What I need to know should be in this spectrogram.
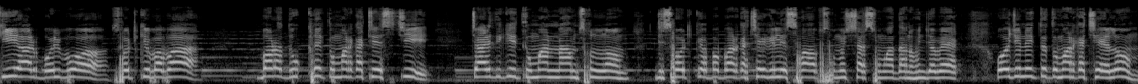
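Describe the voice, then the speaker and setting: A cartoonish character voice at a moderate pace, with clear music in the background. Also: woman. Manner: whiny, pleading.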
